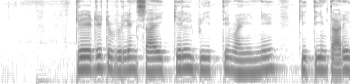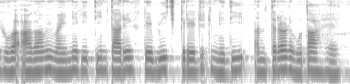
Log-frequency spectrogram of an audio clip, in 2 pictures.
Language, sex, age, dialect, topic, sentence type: Hindi, male, 36-40, Kanauji Braj Bhasha, banking, statement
